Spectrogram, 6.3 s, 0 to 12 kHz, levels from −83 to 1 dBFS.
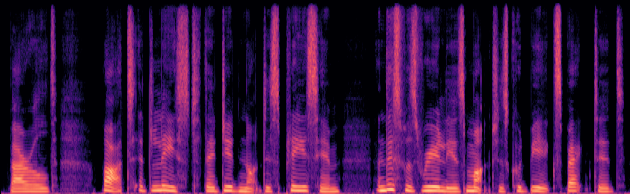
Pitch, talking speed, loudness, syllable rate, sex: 230 Hz, 180 wpm, -18 LUFS, 4.8 syllables/s, female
